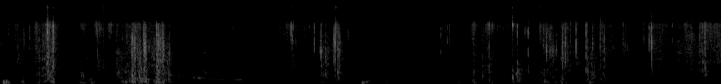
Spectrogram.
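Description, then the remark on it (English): Crisp rustling of thin Bible pages being turned to 1 Peter chapter 1, verse 3, coming in several quick papery bursts with brief pauses between them, with no talking. “I'm just almost done with us turning pages.”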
